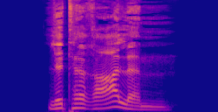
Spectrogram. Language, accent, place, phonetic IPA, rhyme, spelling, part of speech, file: German, Germany, Berlin, [ˌlɪtəˈʁaːləm], -aːləm, literalem, adjective, De-literalem.ogg
- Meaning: strong dative masculine/neuter singular of literal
